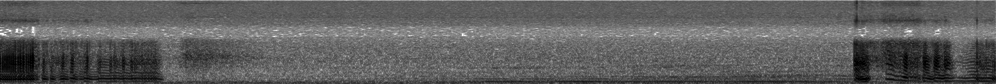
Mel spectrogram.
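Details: Old Shih Tzu dog snoring while asleep: rough, rattling snoring breaths separated by a long quiet stretch of soft breathing.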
